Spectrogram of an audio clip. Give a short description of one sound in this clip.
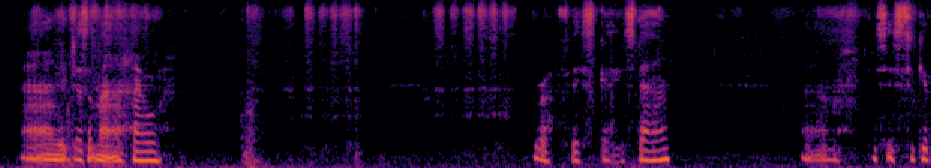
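A paintbrush dabs softly on a canvas.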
